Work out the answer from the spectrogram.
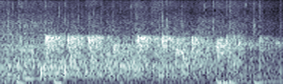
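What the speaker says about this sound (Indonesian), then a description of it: "Tepuk tangan." A class of students claps together in a classroom, giving a loud, dense burst of applause with some rhythmic, patterned clapping carrying through the short stretch.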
